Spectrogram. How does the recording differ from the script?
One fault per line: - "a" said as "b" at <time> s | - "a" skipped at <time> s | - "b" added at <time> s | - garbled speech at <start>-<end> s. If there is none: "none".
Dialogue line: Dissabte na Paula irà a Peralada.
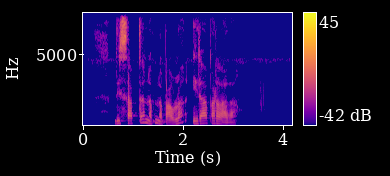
- "na" added at 1.5 s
